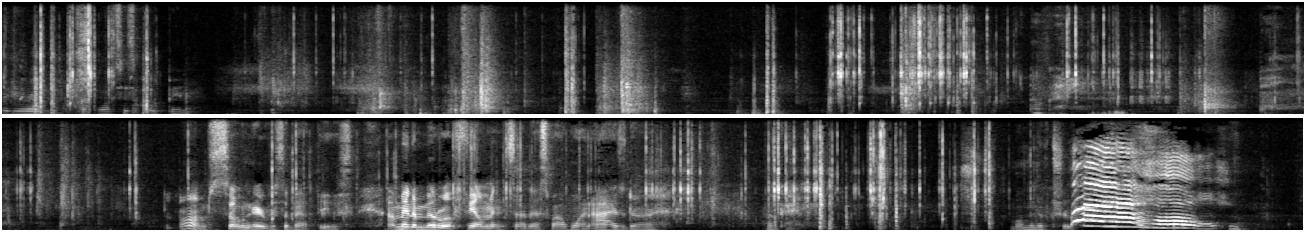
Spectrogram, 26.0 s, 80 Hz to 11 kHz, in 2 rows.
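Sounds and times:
rustling and crinkling: 2.3 - 23.6.

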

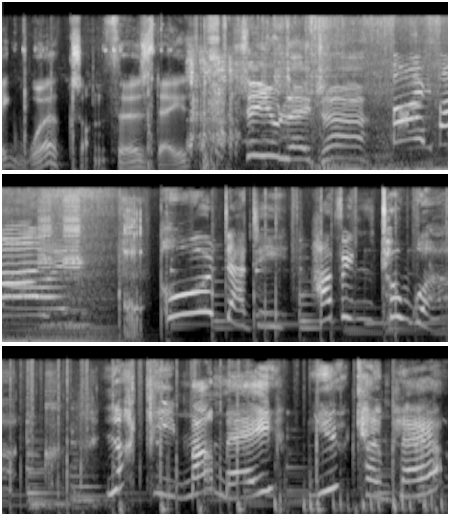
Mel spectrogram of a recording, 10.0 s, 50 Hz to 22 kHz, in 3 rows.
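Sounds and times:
cartoon pig voices oinking: 3.8 - 4.6
light background music: 4.6 - 10.0.

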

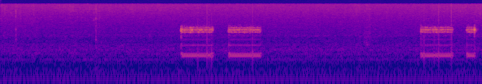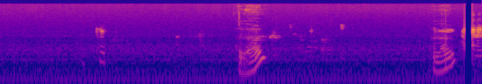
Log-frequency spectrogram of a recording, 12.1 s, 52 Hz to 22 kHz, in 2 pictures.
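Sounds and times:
telephone ringback tone: 2.3 - 3.3, 5.2 - 6.0.

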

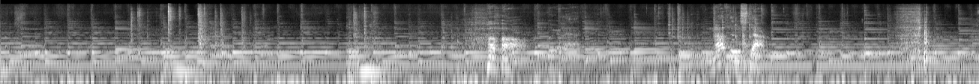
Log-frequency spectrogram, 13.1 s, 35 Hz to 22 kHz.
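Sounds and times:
acoustic guitar plucking: 0.0 - 13.0.

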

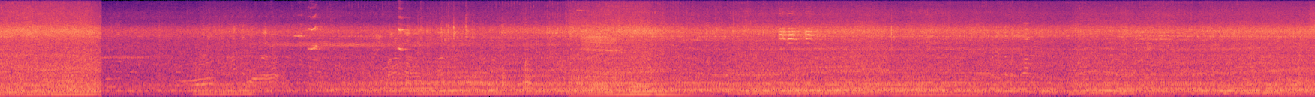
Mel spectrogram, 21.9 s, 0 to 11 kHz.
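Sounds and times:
road and wind noise: 0.0 - 21.9.

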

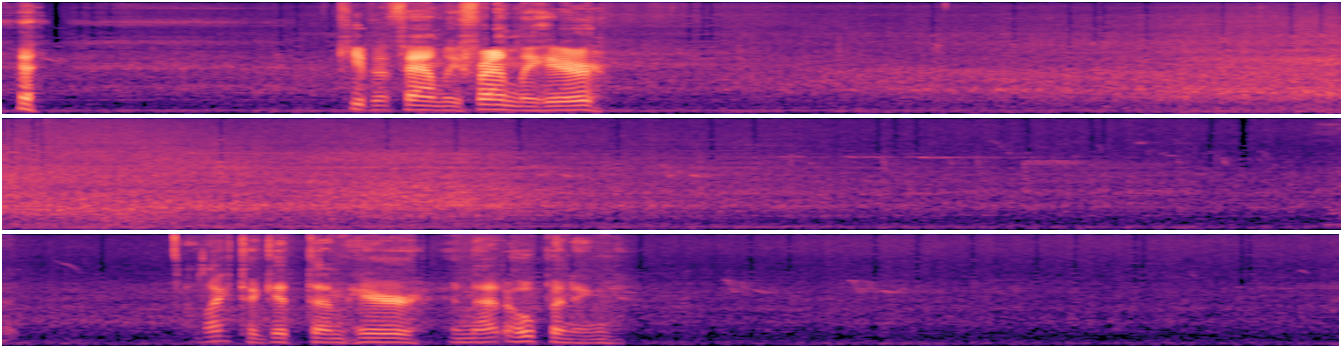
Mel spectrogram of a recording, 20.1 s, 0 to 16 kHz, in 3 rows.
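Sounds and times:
vehicle passing by: 0.2 - 16.6.

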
